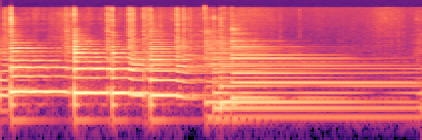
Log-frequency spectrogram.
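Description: Background music on acoustic guitar: a quick run of plucked notes, then a chord struck about halfway through that rings on and slowly fades.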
